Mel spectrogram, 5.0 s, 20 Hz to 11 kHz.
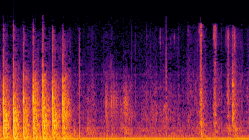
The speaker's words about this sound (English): When he saw a light appear in the window of the editor's room, he entered the building and went directly to room number 4. He knocked on the door.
